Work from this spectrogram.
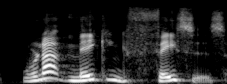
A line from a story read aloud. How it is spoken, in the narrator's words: said indignantly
